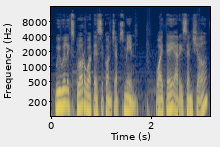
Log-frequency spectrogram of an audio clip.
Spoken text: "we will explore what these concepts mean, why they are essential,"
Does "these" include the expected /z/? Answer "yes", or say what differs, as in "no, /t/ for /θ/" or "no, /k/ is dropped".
no, /z/ is dropped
